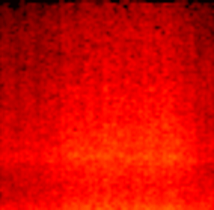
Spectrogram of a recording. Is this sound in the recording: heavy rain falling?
yes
